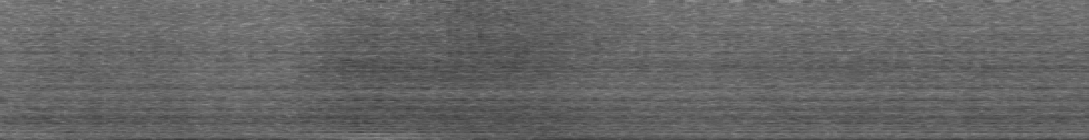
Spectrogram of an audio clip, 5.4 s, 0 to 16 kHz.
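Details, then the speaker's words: 1994 BMW E36 325is with LS1 V8 swap and newly installed T56 transmission, straight-pipe exhaust, run through gears on stands after sitting a couple of weeks: deep even rumble dipping as each gear engages cleanly, no grinding; shifting fixed. "whoa I think she's fixed boys everything seemed to work well and I could actually shift"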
